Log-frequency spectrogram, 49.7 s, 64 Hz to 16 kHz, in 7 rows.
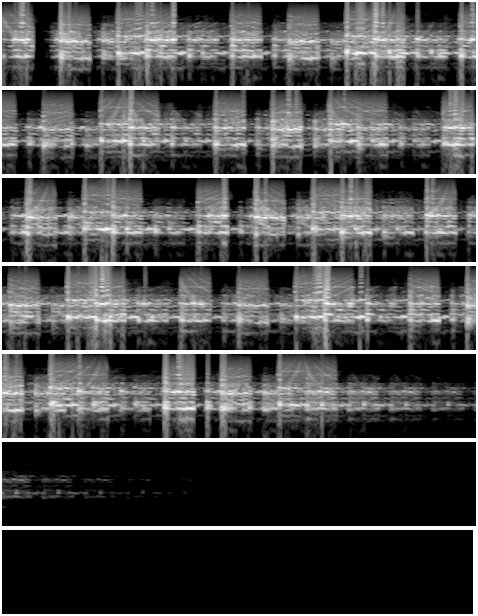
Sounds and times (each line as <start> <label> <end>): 0.0 vocoder 35.0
